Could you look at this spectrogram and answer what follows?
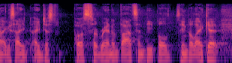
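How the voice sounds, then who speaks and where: Monotone and flat in intonation, a man rattles on at a very fast pace. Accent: American. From US Midwest, eastern Iowa (Cedar Rapids). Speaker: pharmacy student and former cancer researcher. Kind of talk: casual interview.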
